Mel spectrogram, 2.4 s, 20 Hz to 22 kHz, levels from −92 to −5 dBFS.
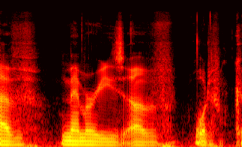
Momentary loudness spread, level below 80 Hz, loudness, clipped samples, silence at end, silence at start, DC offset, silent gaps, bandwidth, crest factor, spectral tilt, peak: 12 LU; -46 dBFS; -32 LUFS; under 0.1%; 0 s; 0 s; under 0.1%; none; 15 kHz; 18 dB; -7 dB/octave; -12 dBFS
